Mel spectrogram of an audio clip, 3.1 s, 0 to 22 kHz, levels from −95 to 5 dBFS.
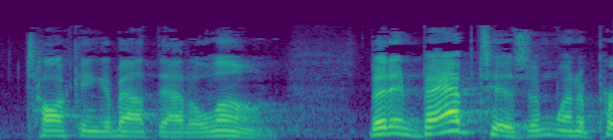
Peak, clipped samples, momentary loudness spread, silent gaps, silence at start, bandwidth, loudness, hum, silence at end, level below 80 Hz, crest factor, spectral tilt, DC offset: -2 dBFS; under 0.1%; 9 LU; none; 0.15 s; 10.5 kHz; -22 LUFS; none; 0 s; -68 dBFS; 20 dB; -5.5 dB/octave; under 0.1%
